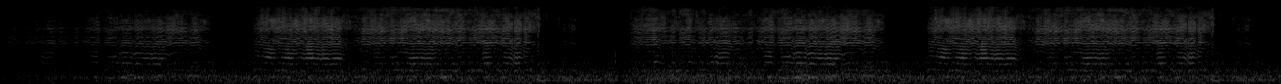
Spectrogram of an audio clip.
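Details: A large bumblebee collects pollen inside a white thimbleberry bloom on the trail to Tolmie Peak in summer, July 20, 2013. It hums with a steady, rich buzz that drops away briefly three times as it shifts position.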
